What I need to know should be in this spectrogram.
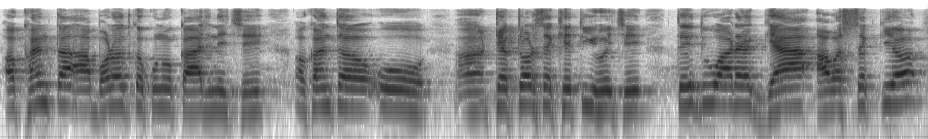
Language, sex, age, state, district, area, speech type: Maithili, male, 60+, Bihar, Darbhanga, rural, spontaneous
